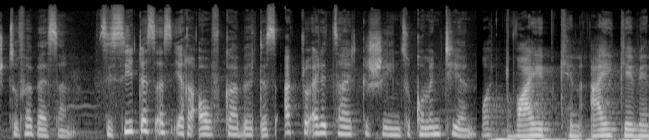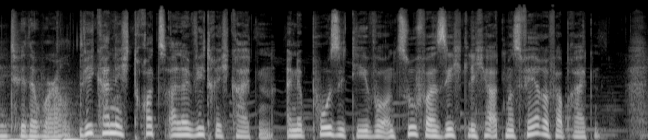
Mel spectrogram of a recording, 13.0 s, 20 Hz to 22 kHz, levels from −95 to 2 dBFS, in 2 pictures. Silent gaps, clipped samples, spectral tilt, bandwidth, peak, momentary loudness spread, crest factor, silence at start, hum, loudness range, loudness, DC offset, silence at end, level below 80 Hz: none; under 0.1%; -5 dB/octave; 19 kHz; -4 dBFS; 8 LU; 18 dB; 0 s; none; 2 LU; -24 LUFS; under 0.1%; 0 s; -46 dBFS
